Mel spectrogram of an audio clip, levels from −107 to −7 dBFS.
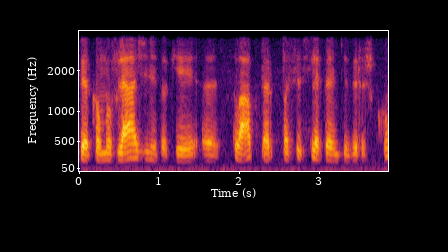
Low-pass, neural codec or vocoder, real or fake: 3.6 kHz; none; real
